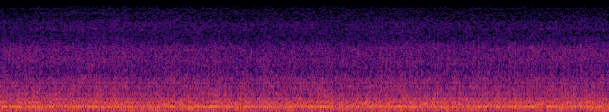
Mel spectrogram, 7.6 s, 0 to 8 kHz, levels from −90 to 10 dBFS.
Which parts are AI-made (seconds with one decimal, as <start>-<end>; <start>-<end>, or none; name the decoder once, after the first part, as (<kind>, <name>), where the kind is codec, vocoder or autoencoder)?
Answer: 0.0-7.6 (vocoder, HiFi-GAN)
